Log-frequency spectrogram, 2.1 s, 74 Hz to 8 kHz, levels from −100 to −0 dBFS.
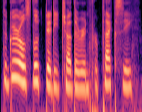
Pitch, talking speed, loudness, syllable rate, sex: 230 Hz, 225 wpm, -17 LUFS, 6.6 syllables/s, female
